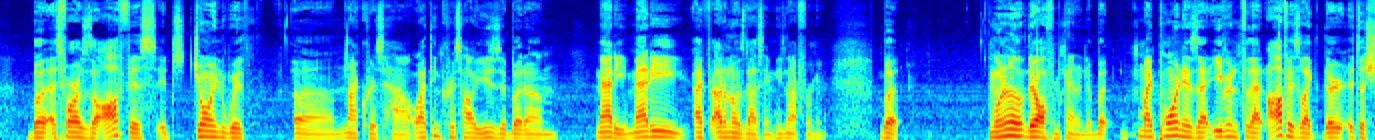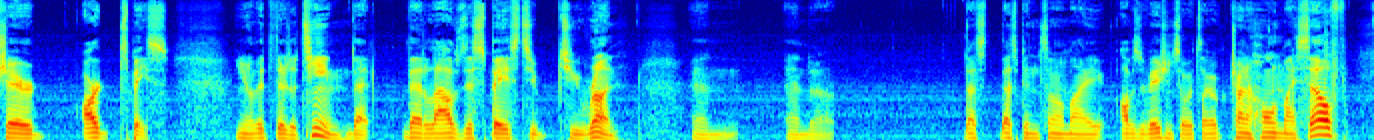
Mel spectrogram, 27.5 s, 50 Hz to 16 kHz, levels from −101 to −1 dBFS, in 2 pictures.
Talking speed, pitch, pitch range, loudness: 195 wpm, 115 Hz, 110-130 Hz, -21 LUFS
